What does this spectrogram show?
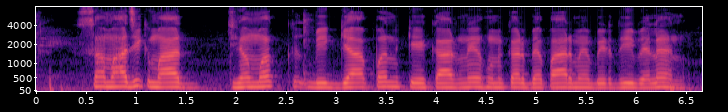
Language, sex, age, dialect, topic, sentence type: Maithili, male, 18-24, Southern/Standard, banking, statement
